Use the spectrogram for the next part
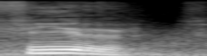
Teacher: Ra mati sebelum dia bagi bawah, ra dibaca dengan nipis. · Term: ra dibaca nipis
